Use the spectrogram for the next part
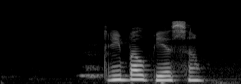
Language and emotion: Russian, neutral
